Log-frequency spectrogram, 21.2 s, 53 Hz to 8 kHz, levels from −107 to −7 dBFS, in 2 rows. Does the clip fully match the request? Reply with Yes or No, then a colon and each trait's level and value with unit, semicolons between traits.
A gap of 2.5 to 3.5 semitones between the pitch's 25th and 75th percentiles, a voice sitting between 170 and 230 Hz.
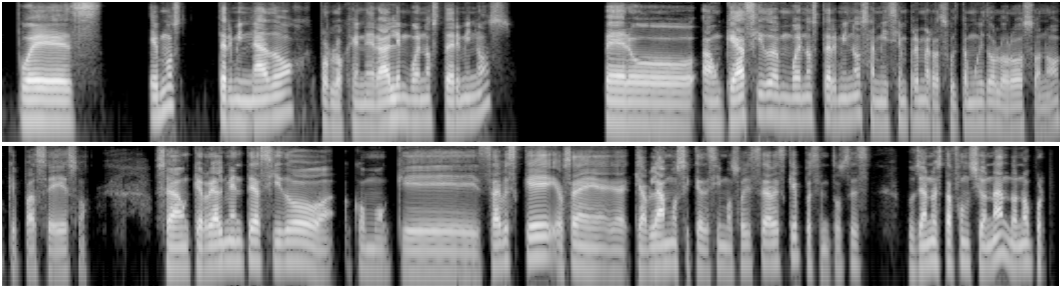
No: average, 3.2 semitones; low, 115 Hz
